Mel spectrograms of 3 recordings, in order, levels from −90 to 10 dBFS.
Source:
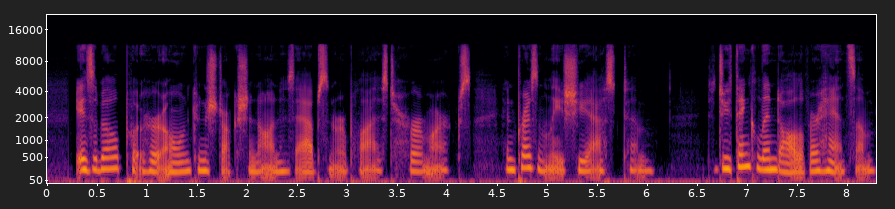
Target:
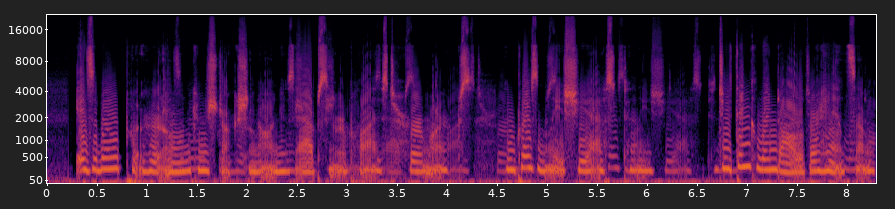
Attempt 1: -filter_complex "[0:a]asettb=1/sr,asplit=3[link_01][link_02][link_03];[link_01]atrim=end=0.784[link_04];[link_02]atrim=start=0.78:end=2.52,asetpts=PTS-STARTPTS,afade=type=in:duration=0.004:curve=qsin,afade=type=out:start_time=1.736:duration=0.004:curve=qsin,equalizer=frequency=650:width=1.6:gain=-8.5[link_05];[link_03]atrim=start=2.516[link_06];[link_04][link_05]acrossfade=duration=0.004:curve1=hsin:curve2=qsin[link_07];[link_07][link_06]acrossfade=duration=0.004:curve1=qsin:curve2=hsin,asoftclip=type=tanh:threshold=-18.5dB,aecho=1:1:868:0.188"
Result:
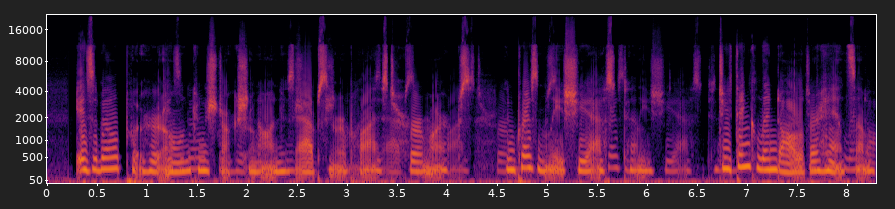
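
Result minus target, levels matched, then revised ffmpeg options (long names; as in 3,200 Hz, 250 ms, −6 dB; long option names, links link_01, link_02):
soft clipping: distortion −5 dB
-filter_complex "[0:a]asettb=1/sr,asplit=3[link_01][link_02][link_03];[link_01]atrim=end=0.784[link_04];[link_02]atrim=start=0.78:end=2.52,asetpts=PTS-STARTPTS,afade=type=in:duration=0.004:curve=qsin,afade=type=out:start_time=1.736:duration=0.004:curve=qsin,equalizer=frequency=650:width=1.6:gain=-8.5[link_05];[link_03]atrim=start=2.516[link_06];[link_04][link_05]acrossfade=duration=0.004:curve1=hsin:curve2=qsin[link_07];[link_07][link_06]acrossfade=duration=0.004:curve1=qsin:curve2=hsin,asoftclip=type=tanh:threshold=-25dB,aecho=1:1:868:0.188"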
